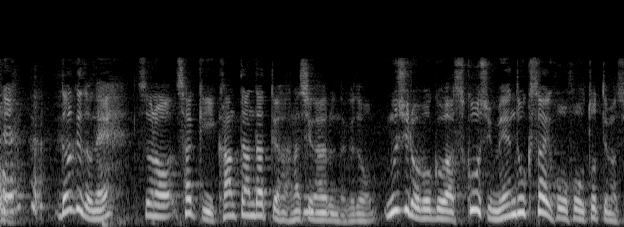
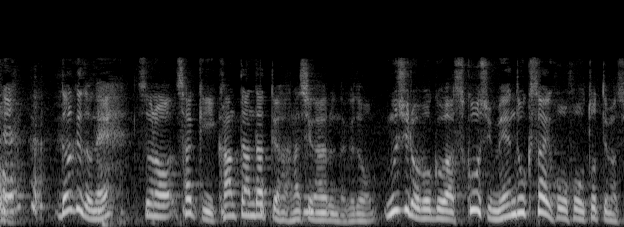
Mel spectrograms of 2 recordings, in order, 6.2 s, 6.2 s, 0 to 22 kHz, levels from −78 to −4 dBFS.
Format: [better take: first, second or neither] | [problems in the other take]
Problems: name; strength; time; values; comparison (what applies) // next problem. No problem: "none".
first | background sound (Drum); 17 dB below the speech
